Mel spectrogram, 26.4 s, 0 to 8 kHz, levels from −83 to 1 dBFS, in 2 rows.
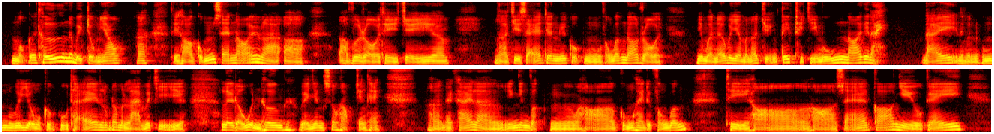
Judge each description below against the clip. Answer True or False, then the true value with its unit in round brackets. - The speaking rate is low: False (205 wpm)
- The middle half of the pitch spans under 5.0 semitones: True (4.4 semitones)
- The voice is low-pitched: True (100 Hz)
